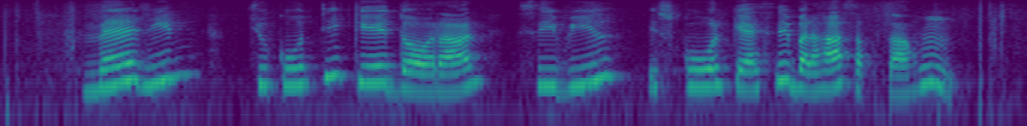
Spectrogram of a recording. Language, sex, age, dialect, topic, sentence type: Hindi, female, 25-30, Marwari Dhudhari, banking, question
